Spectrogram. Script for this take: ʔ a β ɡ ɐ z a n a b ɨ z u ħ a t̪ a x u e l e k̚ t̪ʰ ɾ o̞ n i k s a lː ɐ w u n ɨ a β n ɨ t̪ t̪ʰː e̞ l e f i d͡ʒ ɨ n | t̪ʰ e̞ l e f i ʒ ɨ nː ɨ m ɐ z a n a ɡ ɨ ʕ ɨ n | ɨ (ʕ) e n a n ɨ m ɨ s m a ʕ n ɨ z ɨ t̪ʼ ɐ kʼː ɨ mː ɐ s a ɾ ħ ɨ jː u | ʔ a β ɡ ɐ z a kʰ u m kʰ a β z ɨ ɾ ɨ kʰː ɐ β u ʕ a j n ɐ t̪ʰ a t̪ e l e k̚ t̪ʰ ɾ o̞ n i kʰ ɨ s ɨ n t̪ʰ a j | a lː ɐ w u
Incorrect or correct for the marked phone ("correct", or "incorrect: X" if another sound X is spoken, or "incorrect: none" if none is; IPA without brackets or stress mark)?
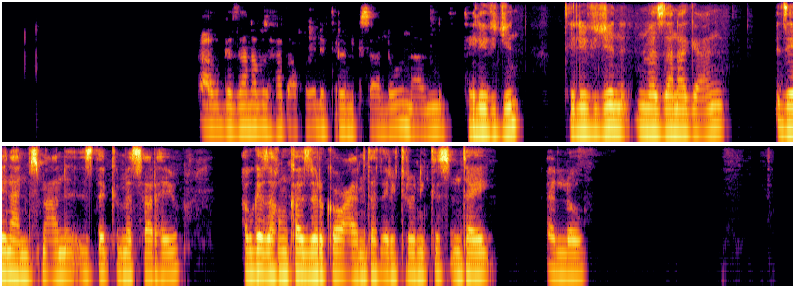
incorrect: z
